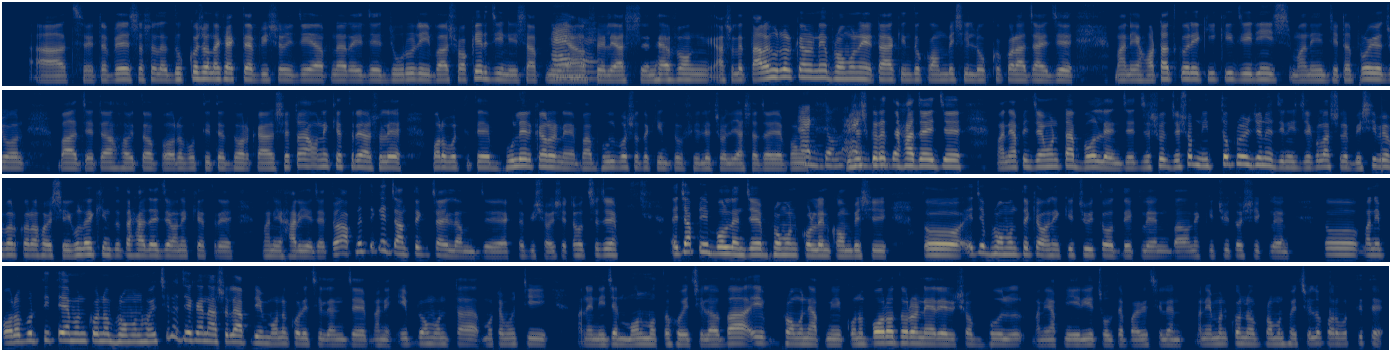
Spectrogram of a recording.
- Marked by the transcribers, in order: chuckle; other background noise; "থেকে" said as "তেকে"; "ধরনের" said as "দরনের"; "এসব" said as "এরসব"; "পেরেছিলেন" said as "পারেছিলেন"
- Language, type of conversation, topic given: Bengali, podcast, ভ্রমণে তোমার সবচেয়ে বড় ভুলটা কী ছিল, আর সেখান থেকে তুমি কী শিখলে?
